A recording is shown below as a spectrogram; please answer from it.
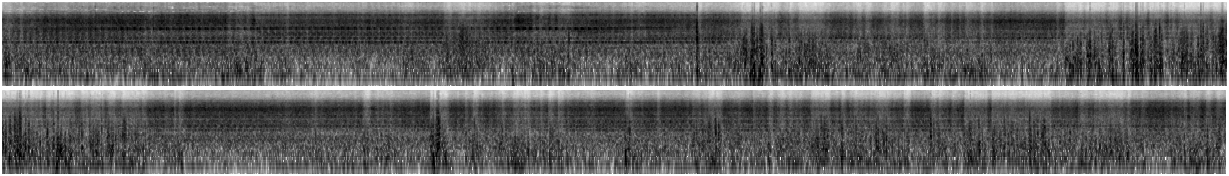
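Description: Cyclone-force wind rushing and buffeting the microphone, with louder crackling gusts midway. A faint steady whistle sits over the first several seconds.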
